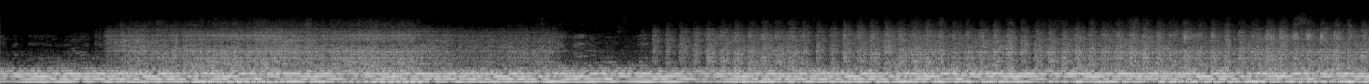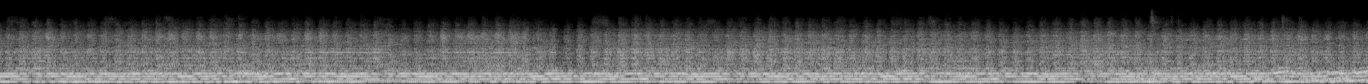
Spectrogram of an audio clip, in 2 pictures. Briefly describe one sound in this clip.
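A loud distorted electric guitar plays on a stage.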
